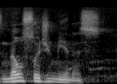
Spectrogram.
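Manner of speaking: normal talking voice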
